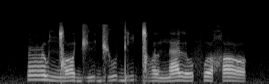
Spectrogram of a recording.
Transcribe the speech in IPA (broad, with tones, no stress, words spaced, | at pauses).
ʕu˥˩ŋ͡ǀɔ˩˧˩d͡ʒɨ˩˧˩d͡ʒu˧˥˧ d̪i˧˥˧ɡ͡ǀɔ˧˩ln̪a˧˥˧lo˧˥˧f o˥˩χɔ˥˩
